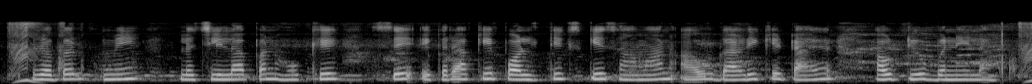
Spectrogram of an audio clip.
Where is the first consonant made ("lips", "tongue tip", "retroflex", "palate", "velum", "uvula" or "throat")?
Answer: tongue tip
